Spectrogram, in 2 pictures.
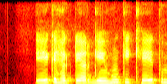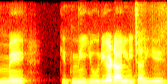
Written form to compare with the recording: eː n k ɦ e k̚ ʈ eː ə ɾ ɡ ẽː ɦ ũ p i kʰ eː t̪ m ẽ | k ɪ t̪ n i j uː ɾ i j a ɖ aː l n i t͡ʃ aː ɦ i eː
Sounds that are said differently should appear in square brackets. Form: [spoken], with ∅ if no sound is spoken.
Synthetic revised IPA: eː [∅] k ɦ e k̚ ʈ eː ə ɾ ɡ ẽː ɦ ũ [k] i kʰ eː t̪ m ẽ | k ɪ t̪ n i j uː ɾ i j a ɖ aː l n i t͡ʃ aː ɦ i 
